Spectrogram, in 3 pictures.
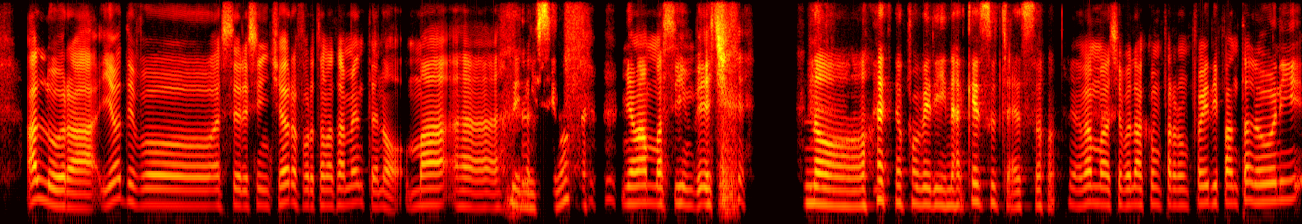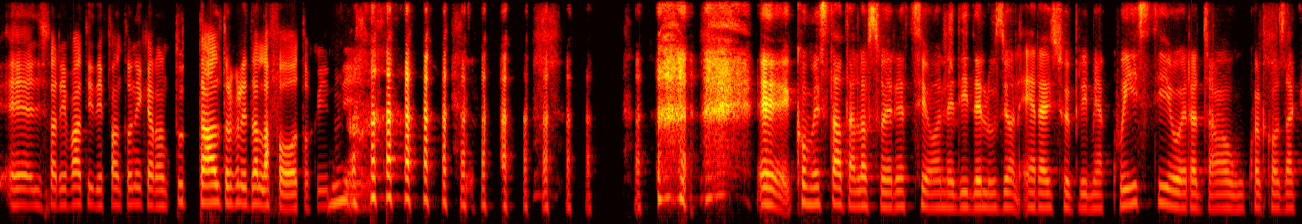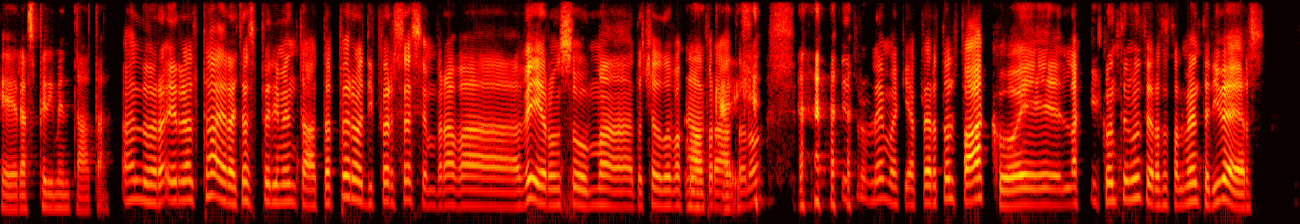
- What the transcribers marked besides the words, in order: chuckle; laughing while speaking: "mia"; chuckle; laughing while speaking: "poverina, che è successo?"; chuckle; scoff; chuckle; unintelligible speech; breath; "cioè" said as "cè"; scoff; unintelligible speech
- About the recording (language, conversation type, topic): Italian, podcast, Come affronti il sovraccarico di informazioni quando devi scegliere?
